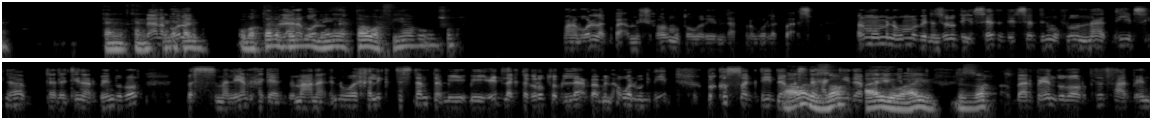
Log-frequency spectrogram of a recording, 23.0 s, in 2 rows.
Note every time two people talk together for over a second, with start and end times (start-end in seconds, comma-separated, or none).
19.3-20.7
